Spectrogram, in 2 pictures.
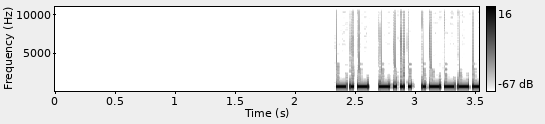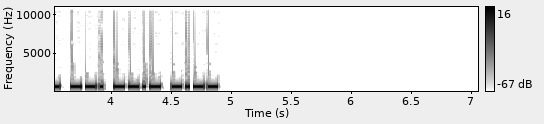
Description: Morse code, heard as a keyed tone, about 40 wpm, 700 Hz. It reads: KB1GQY
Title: USA Call Signs - 6 Characters - Repeated 3x - 40wpm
